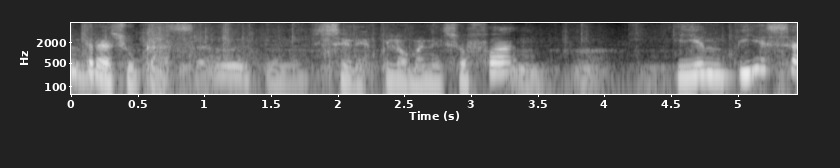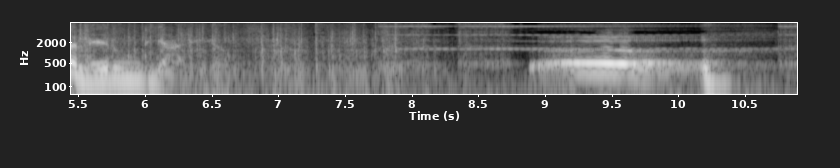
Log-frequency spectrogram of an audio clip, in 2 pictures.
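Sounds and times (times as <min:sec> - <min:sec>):
speech: 0:00.1 - 0:06.4, 0:10.2 - 0:10.4
telephone bell ringing: 0:07.8 - 0:09.3, 0:10.7 - 0:10.8
long low voiced groan: 0:08.9 - 0:10.8.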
